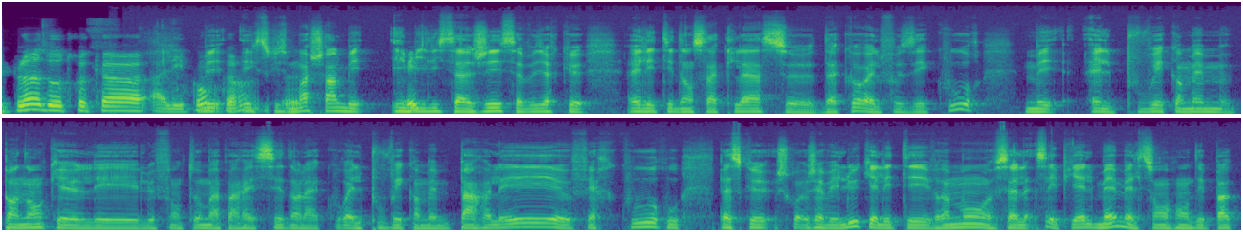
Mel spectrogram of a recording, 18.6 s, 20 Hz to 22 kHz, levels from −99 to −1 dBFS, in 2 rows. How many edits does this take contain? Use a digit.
1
